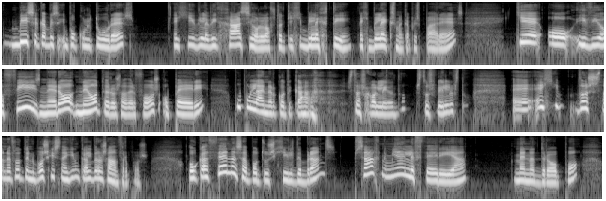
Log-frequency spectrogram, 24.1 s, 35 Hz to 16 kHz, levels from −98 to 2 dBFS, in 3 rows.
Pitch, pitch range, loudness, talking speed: 230 Hz, 205-280 Hz, -18 LUFS, 135 wpm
